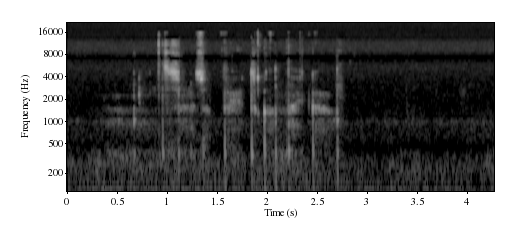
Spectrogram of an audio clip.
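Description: Faint whispered speech: a few soft, breathy words between about one and three seconds in.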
